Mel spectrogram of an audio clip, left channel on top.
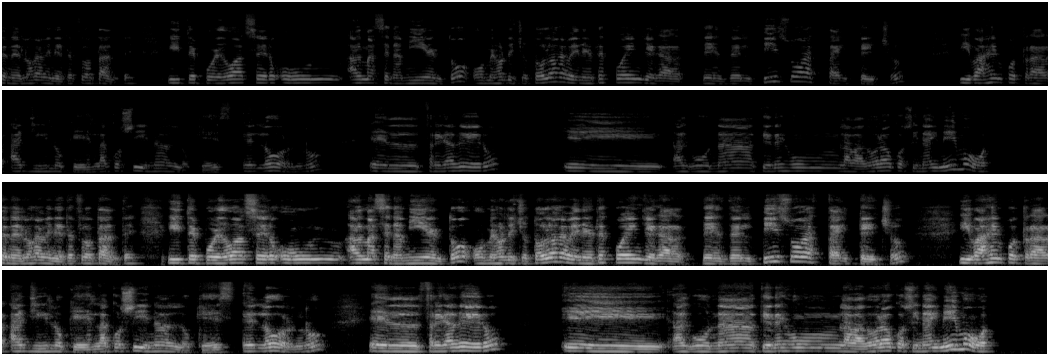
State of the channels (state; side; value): quieter; left; 21.6 dB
